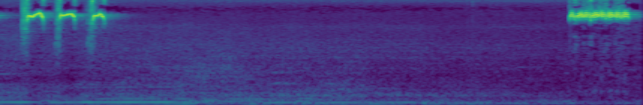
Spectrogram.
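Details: A Blue-crowned hanging parrot gives three shrill high squeaks, then after a quiet pause a rapid, rattling, high-pitched trill.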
